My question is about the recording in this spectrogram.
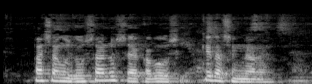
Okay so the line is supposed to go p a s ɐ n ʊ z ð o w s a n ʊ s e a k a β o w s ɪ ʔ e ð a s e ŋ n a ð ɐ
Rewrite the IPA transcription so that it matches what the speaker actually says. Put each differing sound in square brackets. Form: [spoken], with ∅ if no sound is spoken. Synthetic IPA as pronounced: p a s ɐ [ŋ] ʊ z ð o w s a n ʊ s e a k a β o w s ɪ [k] e ð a s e ŋ n a ð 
